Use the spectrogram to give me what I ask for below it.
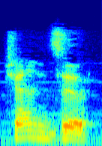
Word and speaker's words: Chuang-Tzu: E então, Chuang-Tzu, a pronúncia é Chuang-Tzu, né? A pronúncia chinesa desse autor, né?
